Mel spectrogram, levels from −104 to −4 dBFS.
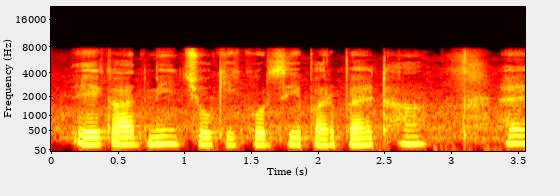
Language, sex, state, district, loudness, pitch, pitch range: Hindi, male, Uttar Pradesh, Jyotiba Phule Nagar, -20 LUFS, 150 Hz, 145-165 Hz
